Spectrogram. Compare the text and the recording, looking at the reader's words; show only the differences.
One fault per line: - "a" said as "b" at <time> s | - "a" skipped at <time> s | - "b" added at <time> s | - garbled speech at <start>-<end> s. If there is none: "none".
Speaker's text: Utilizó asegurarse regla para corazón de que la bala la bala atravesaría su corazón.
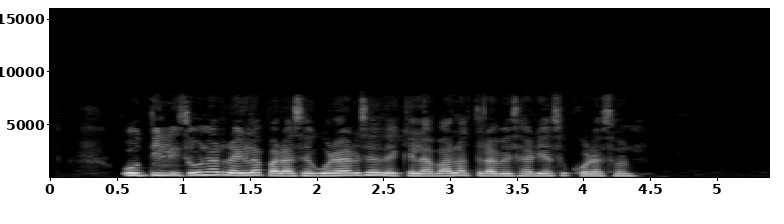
- "asegurarse" said as "una" at 1.1 s
- "corazón" said as "asegurarse" at 1.8 s
- "la bala" skipped at 3.1 s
